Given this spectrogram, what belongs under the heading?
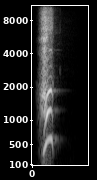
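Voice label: Vox Casting, Japanese; Kirze; kingsraid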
